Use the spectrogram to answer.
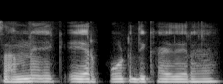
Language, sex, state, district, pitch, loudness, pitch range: Hindi, male, Jharkhand, Deoghar, 125 Hz, -16 LUFS, 125-130 Hz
